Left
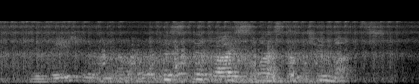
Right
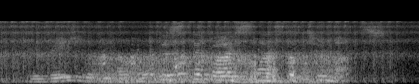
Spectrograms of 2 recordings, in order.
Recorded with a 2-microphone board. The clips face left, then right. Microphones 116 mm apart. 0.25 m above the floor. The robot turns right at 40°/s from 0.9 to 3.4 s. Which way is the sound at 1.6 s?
95° right.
